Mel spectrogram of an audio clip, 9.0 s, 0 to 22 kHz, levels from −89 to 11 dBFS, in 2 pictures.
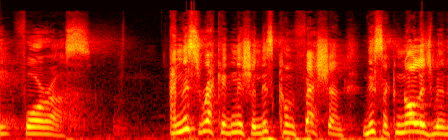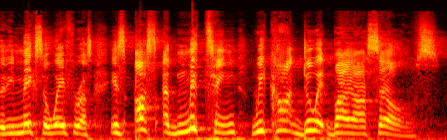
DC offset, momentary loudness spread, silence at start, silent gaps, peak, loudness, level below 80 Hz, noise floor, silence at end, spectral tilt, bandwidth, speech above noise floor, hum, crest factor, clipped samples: under 0.1%; 8 LU; 0 s; none; 0 dBFS; -16 LUFS; -36 dBFS; -53 dBFS; 0.05 s; -2 dB/octave; 16 kHz; 35 dB; none; 18 dB; under 0.1%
